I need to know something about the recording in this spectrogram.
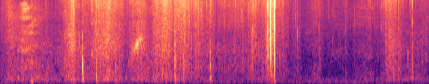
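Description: Small scrapes and light plastic clicks of a die-cast toy car being pushed along and onto a plastic toy car-carrier trailer, with one sharper click about two-thirds of the way through.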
